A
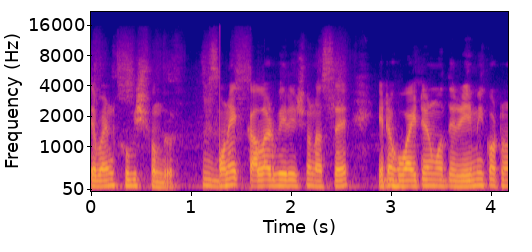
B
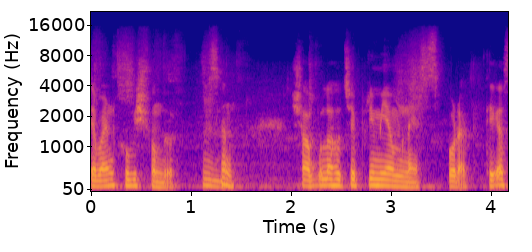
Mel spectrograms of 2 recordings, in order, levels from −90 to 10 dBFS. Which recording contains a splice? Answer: A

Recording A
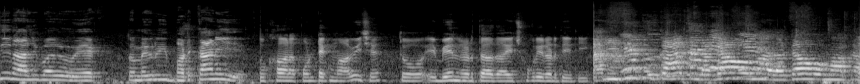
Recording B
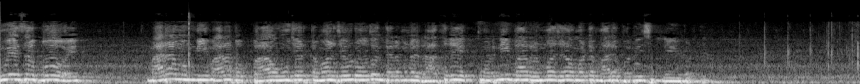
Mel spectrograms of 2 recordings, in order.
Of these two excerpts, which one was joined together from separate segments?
A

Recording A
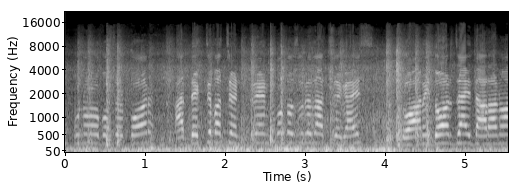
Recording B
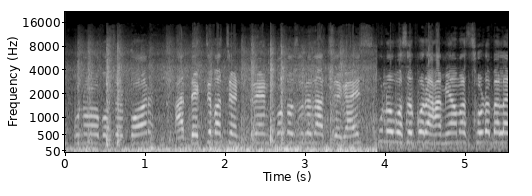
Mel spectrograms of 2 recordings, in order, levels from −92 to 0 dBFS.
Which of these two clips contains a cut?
B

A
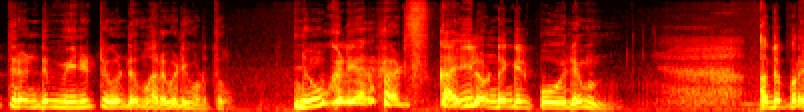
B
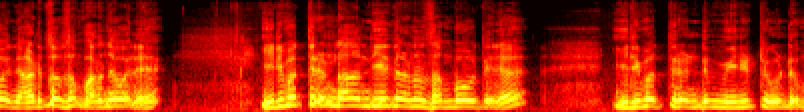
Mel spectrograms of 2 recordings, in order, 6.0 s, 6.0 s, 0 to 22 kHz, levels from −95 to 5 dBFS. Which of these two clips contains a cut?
A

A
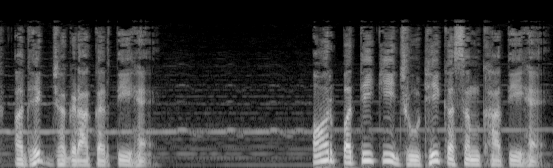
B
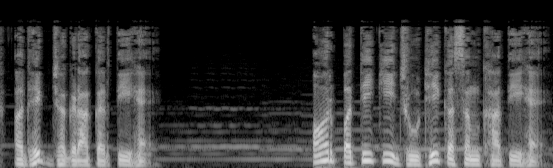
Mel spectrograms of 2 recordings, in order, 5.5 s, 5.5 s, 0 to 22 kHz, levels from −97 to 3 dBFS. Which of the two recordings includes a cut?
B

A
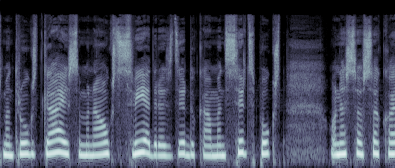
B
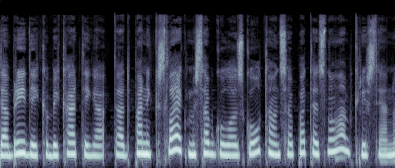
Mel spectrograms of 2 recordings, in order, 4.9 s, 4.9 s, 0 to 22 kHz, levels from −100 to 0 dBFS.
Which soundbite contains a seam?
B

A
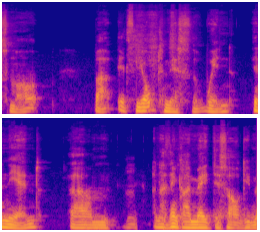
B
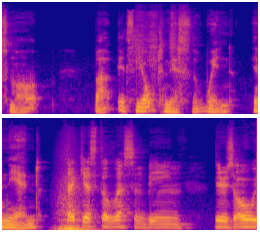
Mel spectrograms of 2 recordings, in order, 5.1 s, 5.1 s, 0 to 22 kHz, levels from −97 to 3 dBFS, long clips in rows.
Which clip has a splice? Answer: B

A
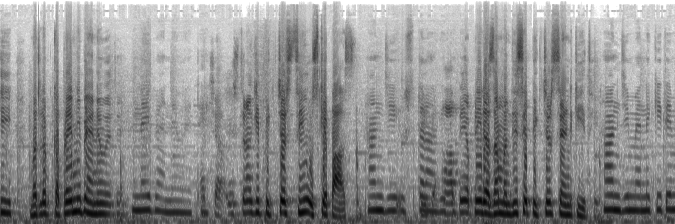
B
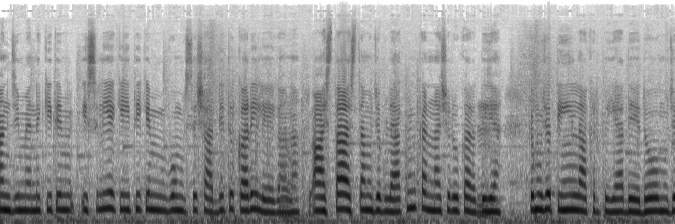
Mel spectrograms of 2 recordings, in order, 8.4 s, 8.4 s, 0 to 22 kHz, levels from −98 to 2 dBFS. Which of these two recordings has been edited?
B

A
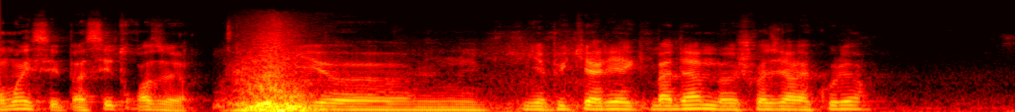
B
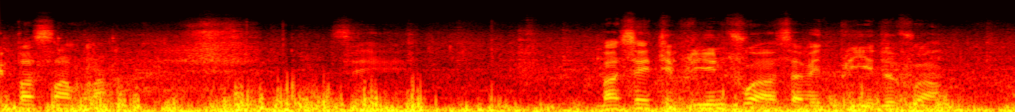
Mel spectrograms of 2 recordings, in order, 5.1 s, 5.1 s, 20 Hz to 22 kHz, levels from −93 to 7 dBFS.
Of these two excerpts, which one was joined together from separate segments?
A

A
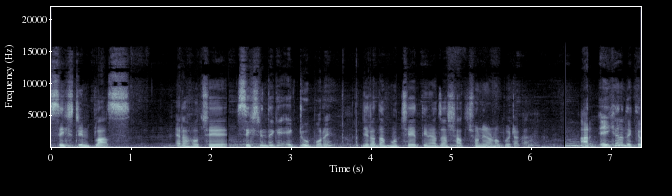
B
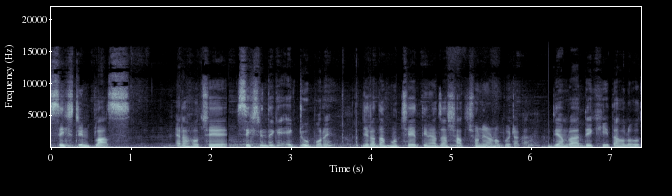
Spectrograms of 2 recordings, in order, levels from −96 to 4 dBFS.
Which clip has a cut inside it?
B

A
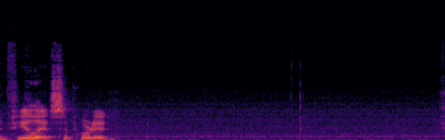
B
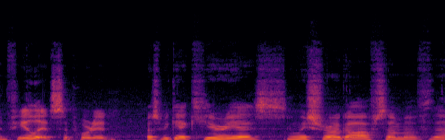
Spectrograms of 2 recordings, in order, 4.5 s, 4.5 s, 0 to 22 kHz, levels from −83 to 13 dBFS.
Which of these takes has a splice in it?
B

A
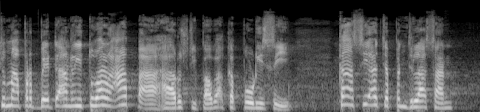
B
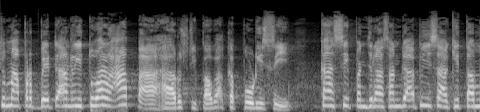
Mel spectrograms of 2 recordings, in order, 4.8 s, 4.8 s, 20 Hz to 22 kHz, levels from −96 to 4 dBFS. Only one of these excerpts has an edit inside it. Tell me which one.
B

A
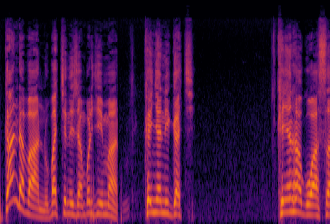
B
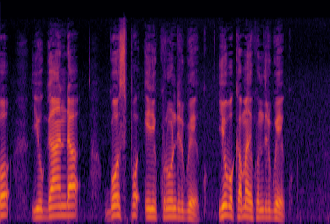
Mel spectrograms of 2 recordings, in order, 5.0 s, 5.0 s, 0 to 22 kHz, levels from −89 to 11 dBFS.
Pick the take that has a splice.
A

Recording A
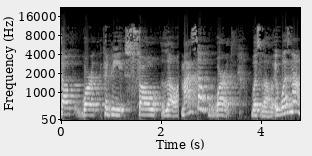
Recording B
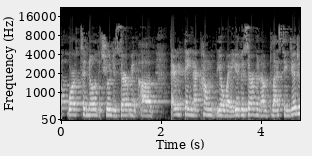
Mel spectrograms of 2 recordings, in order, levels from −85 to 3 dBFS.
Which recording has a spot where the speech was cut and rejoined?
A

